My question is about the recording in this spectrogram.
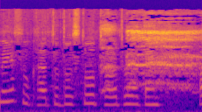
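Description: A rooster crowing, loudest in the second half.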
